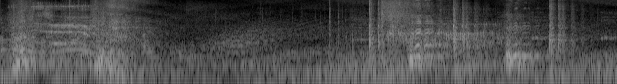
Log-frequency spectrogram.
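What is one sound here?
A creature grunts and growls.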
